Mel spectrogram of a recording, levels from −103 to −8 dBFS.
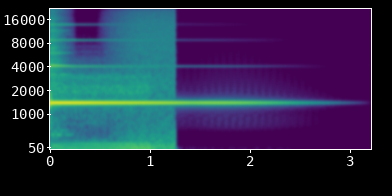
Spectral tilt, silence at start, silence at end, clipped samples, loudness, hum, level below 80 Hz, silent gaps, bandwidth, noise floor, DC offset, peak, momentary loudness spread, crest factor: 0 dB/octave; 0 s; 0.85 s; under 0.1%; -15 LUFS; none; -44 dBFS; none; over 20 kHz; -63 dBFS; under 0.1%; -4 dBFS; 20 LU; 14 dB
